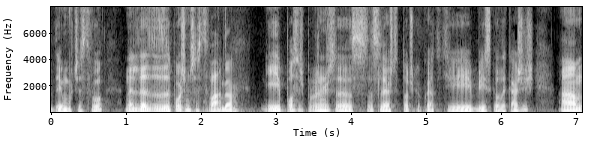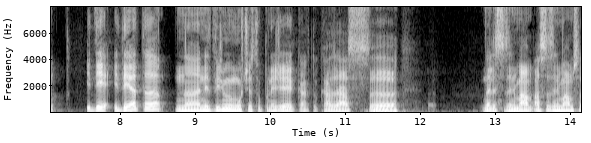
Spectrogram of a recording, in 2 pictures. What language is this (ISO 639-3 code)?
bul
